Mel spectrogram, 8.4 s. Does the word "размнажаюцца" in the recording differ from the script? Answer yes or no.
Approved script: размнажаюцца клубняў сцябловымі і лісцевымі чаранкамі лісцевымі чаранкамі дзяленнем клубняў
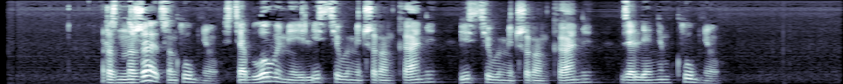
no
